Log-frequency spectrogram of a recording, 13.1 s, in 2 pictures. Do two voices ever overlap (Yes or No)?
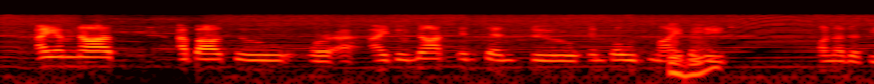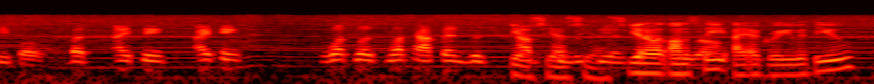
Yes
